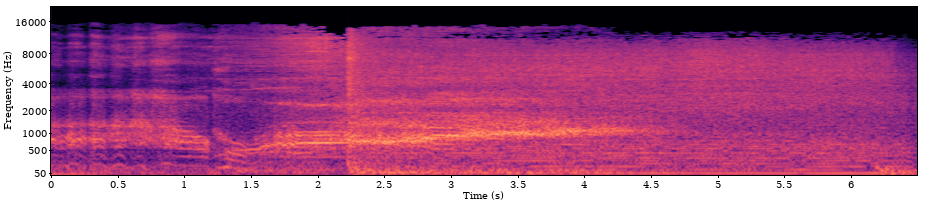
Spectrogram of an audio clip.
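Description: Horror trailer score and sound design: a falling pitch glide about a second in, then a sudden hit at about two seconds that opens into a sustained, swelling high drone over a low rumble.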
